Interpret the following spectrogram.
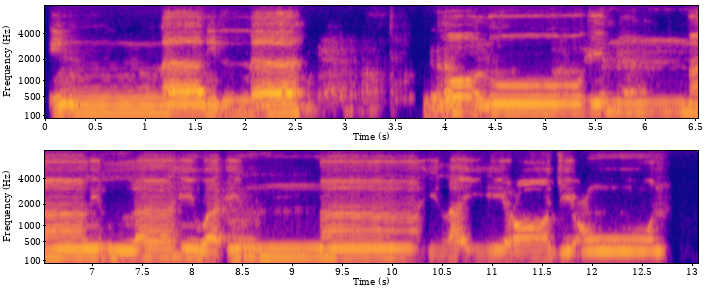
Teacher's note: Qalu inna, nunnya 2 harakat.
